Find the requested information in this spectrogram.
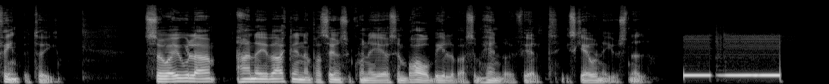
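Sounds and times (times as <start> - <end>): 
speech: 0.0 - 0.7, 1.5 - 6.6
telephone ringing tone while a call to an agricultural adviser in Skåne, Sweden connects: 6.8 - 7.9.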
